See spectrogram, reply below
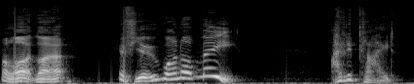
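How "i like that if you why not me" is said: loud, high, coarse, overfamiliar bantering voice. The narrator voices the ironmonger answering him, with a loud, coarse laugh. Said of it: "with a loud, coarse laugh, / He said, / we're too old for this game. / our ironmonger. / in his loud voice, / in the most familiar way".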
